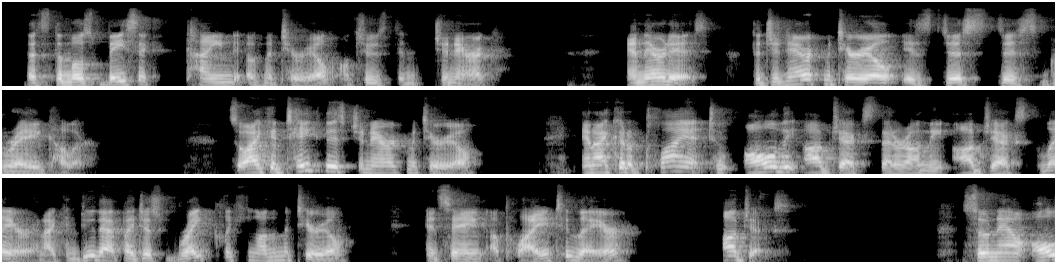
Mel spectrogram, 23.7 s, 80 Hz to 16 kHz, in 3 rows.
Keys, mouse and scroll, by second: 2.9-8.0 drag, 17.9 right click, 21.8 click.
